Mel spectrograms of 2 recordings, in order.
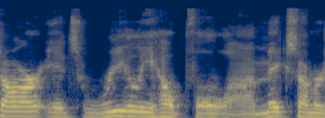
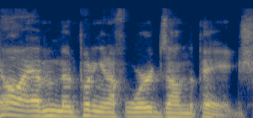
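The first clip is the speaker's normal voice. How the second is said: ordinary talk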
